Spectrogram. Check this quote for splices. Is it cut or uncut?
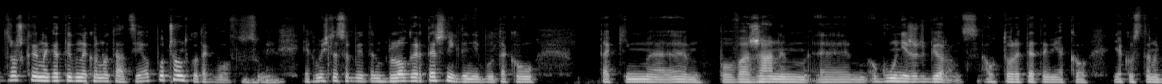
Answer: cut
